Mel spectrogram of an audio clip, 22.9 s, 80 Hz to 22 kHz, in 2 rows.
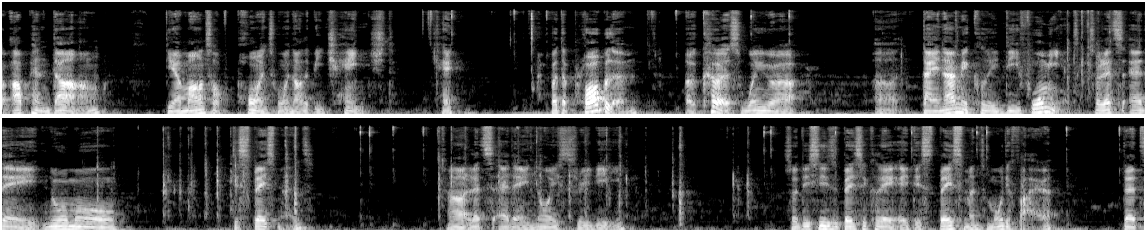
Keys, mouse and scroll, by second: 0.0-3.0 drag, 5.2-7.6 middle drag, 7.6 click, 9.4 ctrl+a, 13.3 BackSpace, 15.4 middle click, 16.0 ctrl+a, 19.8 click, 21.2 alt+shift+click, 22.1-22.8 middle drag.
